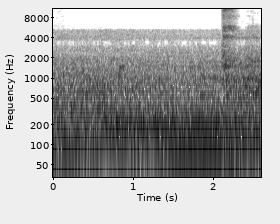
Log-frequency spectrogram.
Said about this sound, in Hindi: करज में कितनी ट्रैफिक है?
